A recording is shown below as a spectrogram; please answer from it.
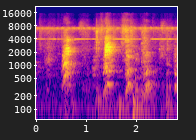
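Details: Labrador Retriever puppy named Lucky, tired after playing with its owner, gives two sharp, loud barks about a second apart, followed by a few softer, shorter yips.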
